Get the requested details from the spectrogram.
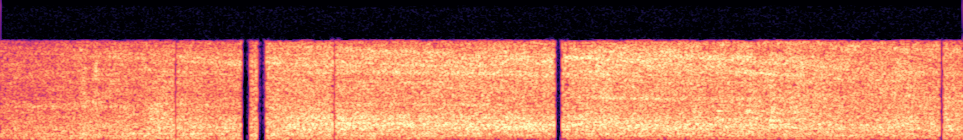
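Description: Steady, loud rumbling roar of a subway train in motion, a dense wash of noise with no voices, briefly cutting out twice as if the signal dropped.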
